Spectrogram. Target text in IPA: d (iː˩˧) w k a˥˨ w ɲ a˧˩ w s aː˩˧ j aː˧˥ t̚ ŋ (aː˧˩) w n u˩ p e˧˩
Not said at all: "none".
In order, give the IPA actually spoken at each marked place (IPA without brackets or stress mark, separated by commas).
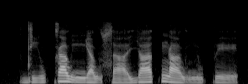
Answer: iː˩˧, aː˧˩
